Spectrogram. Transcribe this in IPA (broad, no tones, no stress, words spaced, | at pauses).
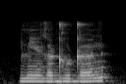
lʲɛ̃ɣœɖu ɖœn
